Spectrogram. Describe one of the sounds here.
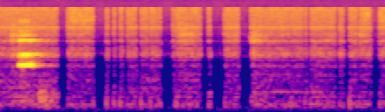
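A treadmill beeps as its buttons are pressed.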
